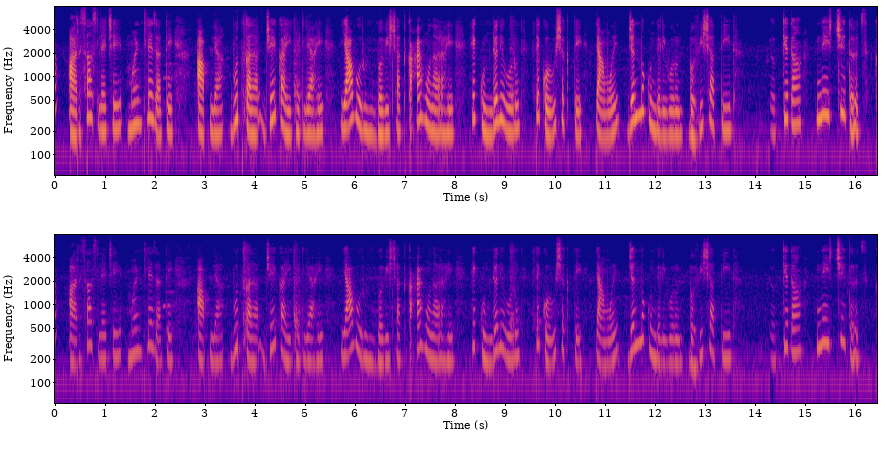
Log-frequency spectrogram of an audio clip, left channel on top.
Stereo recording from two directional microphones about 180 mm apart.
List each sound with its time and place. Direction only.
0.0 s a woman's voice: 35° left (ahead or behind)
